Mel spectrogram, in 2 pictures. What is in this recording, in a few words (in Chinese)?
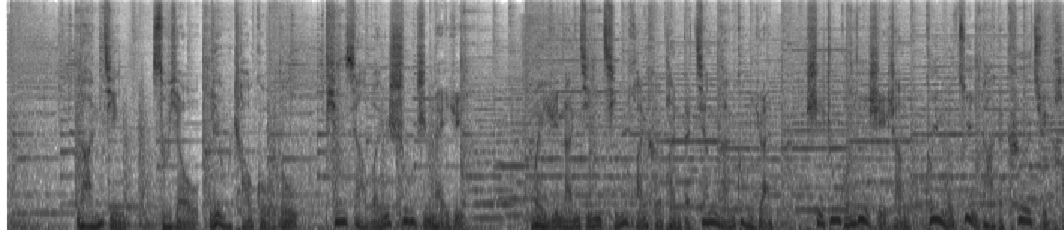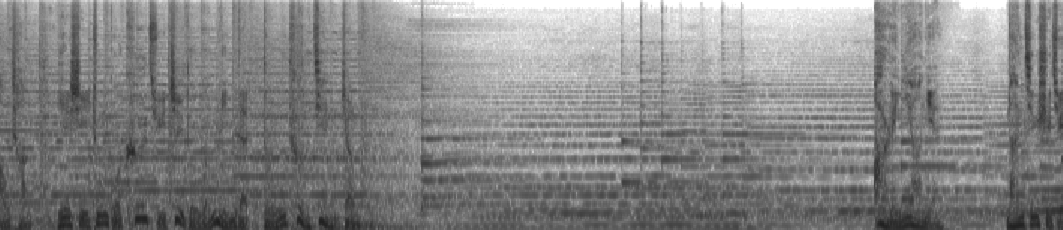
男国 专题 政府 沉稳; 博物馆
